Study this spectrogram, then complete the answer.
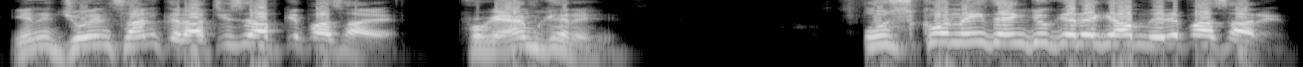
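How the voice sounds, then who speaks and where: A man's voice: high voice, no echo. A Pakistani man hosting a public Q&A, answering with impassioned, scolding conviction and slipping into English phrases. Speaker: host.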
